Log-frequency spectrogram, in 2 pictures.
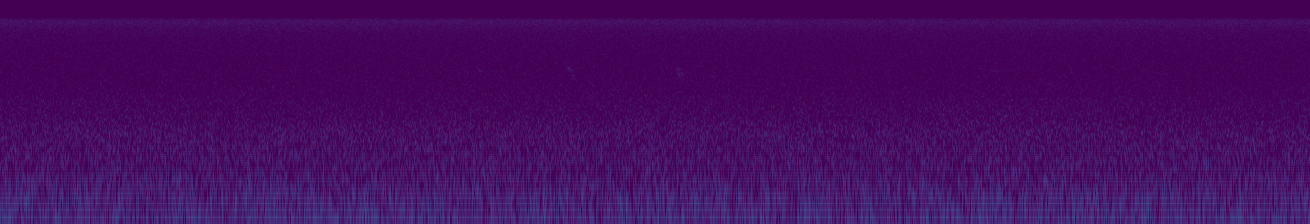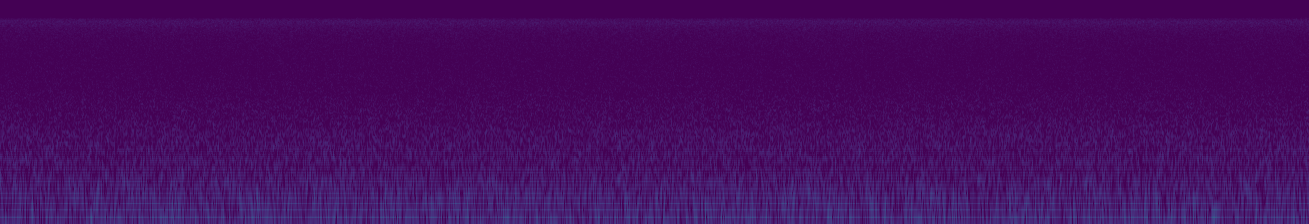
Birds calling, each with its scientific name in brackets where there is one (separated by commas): Gray-crowned Rosy-Finch (Leucosticte tephrocotis)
